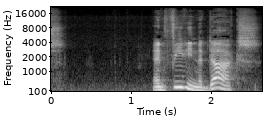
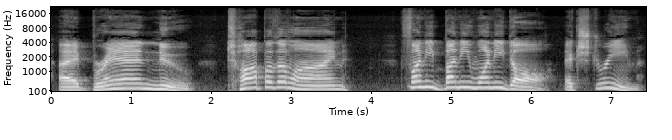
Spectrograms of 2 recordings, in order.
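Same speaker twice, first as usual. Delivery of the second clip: slow, higher and louder, like a toy advert; toy commercial announcer; 4 semitones higher, 4 dB louder than usual. A narrator's reading. Grandparents presenting a surprise toy to Trixie, announcer hype. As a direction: hype it up like a TV ad for kids.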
